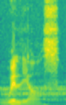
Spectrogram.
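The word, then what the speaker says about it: Ilios: troa and more often ilos originally pronounced willos now in this general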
